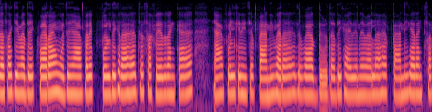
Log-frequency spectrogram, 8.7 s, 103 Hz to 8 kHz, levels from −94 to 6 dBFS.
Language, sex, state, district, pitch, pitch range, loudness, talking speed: Hindi, male, Chhattisgarh, Sukma, 210 Hz, 200-210 Hz, -17 LUFS, 275 wpm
